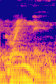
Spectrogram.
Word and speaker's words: Koenig: And you said it, and I was like, "Isn't it like the guy who writes The Simpsons?" And you were like, "Yeah, it's the same."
